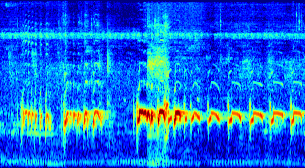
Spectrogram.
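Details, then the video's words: Local Indonesian zebra dove song used to stimulate quiet or stressed doves: short stuttered phrases, then a louder run of even, repeated coo notes, with a brief rustle in the middle. "Perkutut Lokal Gacor Suara Paling Ampuh Untuk Pancingan Burung Perkutut Agar Bunyi"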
